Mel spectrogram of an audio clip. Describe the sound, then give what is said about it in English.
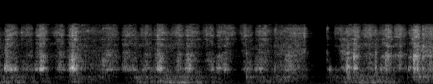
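Rough, continuous scraping of a utensil across the bottom of a Calphalon coated skillet that sausage was fried in, a gritty rasping rhythm of strokes with a brief pause near the end before it resumes, no voices. “just going to scrape the bottom of it real quick.”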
